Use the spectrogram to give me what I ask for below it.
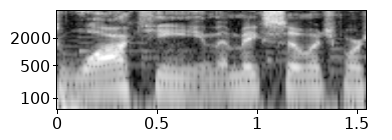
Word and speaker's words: Joaquin: last name is fenix what's his first name joakim how do you say his name i forgot i'm not gonna listen to a youtube on how to say his name oh it's joaquin that makes so much more sense it's like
